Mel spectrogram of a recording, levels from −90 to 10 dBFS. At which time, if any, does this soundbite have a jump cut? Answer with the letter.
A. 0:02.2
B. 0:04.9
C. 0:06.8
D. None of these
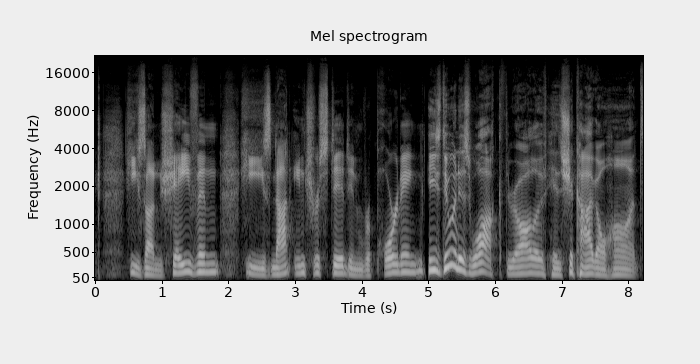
C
